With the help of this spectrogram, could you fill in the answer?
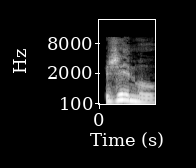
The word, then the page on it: gemeaux: French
